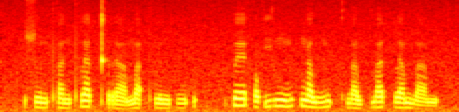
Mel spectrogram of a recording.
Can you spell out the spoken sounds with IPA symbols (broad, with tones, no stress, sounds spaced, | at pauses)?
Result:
s u˧ n pʰ a˧ n pʰ l a˥˩ t̚ kʰ r aː˩˦ m a˦˥ ʔ pʰ l ɯ˧ ŋ p u˦˥ ʔ | p ɛː˥˩ h ɔ˦˥ ʔ j ɯ˥˩ ŋ m uː˥˩ k̚ ŋ a˧ w m u˦˥ ʔ kʰ w a˧ w k w a˥˩ t̚ p l a˥˩ m w a˧ m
